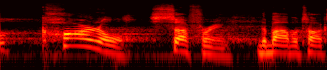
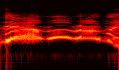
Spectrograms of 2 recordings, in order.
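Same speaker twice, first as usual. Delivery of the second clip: extremely high mock crying wail; hammed-up falsetto howl; screaming child; faster than usual. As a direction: imitate a boy screaming at his dad. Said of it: "He's screaming now".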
